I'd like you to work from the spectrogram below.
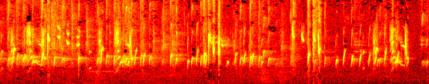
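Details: Hungry European goldfinch chicks calling to be fed, a high insistent begging that helps parents locate them; bursts of quick sharp tweets with thin bright overtones, pausing briefly between volleys.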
